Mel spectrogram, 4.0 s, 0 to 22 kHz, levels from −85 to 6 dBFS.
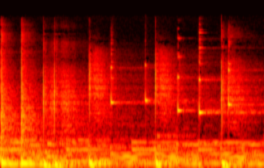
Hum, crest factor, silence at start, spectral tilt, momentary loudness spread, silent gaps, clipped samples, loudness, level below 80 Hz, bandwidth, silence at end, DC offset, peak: none; 20 dB; 0 s; -4.5 dB/octave; 5 LU; none; under 0.1%; -24 LUFS; -28 dBFS; 15 kHz; 0 s; under 0.1%; -4 dBFS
